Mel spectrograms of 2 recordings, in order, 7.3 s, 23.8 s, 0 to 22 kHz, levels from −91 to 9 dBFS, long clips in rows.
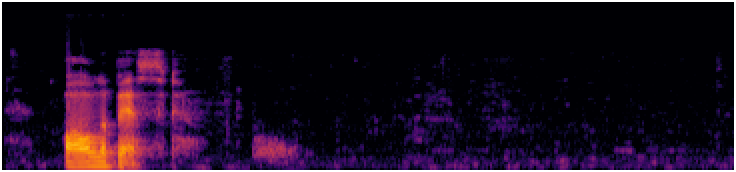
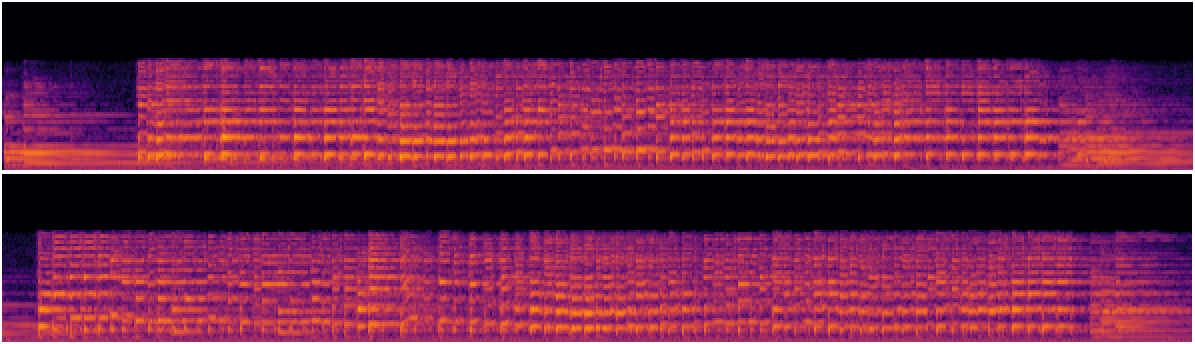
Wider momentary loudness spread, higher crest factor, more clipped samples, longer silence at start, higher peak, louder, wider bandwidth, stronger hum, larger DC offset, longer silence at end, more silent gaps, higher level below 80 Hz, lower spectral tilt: first, 25 LU vs 8 LU; about the same, 22 dB vs 20 dB; neither; first, 0.65 s vs 0 s; first, 0 dBFS vs -4 dBFS; first, -15 LUFS vs -23 LUFS; first, 7 kHz vs 5.4 kHz; neither; neither; first, 5.6 s vs 0 s; neither; second, -64 dBFS vs -50 dBFS; first, -6.5 dB/octave vs -4.5 dB/octave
